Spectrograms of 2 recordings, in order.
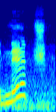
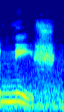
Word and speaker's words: niche: you to know that there are two ways to pronounce it depending on where you live it might be called a niche or it might be called a niche either way is correct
